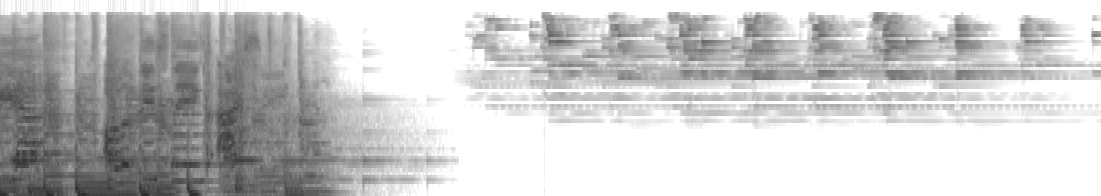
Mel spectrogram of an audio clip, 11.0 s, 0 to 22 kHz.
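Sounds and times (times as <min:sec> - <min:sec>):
high tinkling chimes: 0:04.4 - 0:11.0.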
